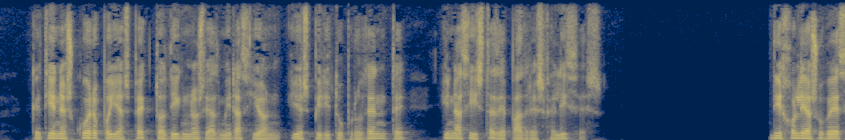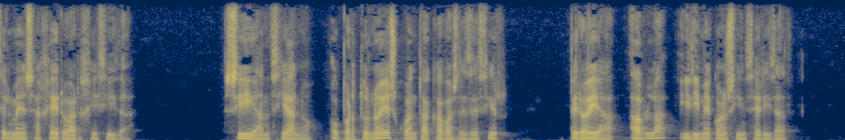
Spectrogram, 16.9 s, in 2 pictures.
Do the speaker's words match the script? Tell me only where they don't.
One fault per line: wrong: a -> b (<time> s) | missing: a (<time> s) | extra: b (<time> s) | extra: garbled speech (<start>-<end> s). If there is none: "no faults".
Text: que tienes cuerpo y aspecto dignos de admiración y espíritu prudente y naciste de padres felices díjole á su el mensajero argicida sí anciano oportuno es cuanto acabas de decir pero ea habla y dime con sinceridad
extra: vez (8.2 s)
